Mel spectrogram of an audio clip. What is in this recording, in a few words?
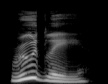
"rudely", english; 3000 words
